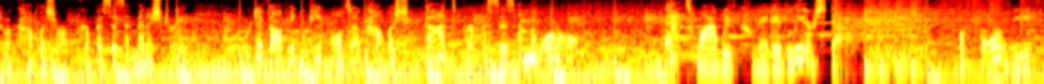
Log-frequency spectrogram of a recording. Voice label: church annoucements; Valley Creek Church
